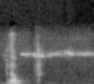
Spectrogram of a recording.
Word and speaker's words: nope: of saying no um nope and it's almost like a swallowed p sound so you'd say nope nope um hopefully that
